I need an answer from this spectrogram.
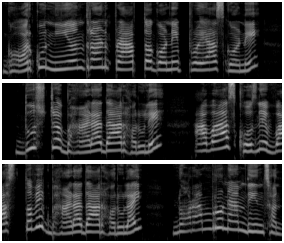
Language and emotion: Nepali, disgusted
